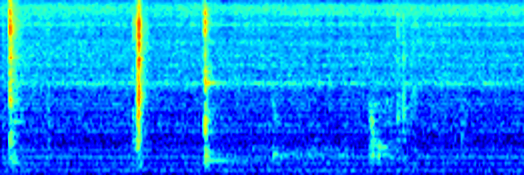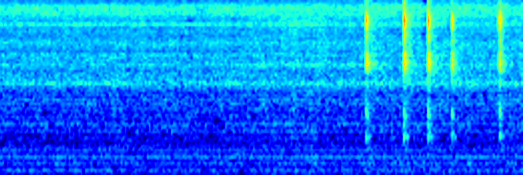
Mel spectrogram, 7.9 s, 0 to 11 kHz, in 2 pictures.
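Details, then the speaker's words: Magnescriber Deluxe model 160 wire recorder by Standard Business Machines, most capacitors replaced: selecting fast-forward gives a few sharp relay clicks but no motor spins. None of the motors receive power and the idler solenoid never activates; rewind and fast-forward are dead. "okay hear that little click that's that's relay acting"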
